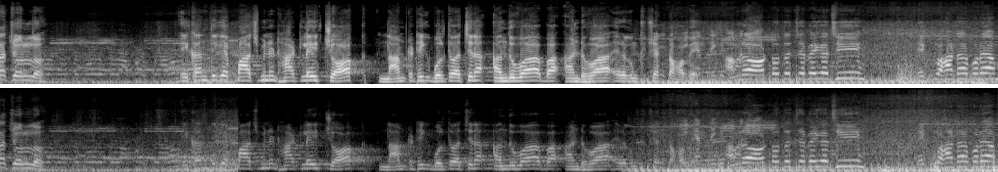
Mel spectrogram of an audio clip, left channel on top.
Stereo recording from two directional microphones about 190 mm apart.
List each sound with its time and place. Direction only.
0.0 s a man's voice: centre (ahead or behind)
1.8 s a man's voice: 50° left (ahead or behind)
7.4 s speech: 20° left (ahead or behind)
